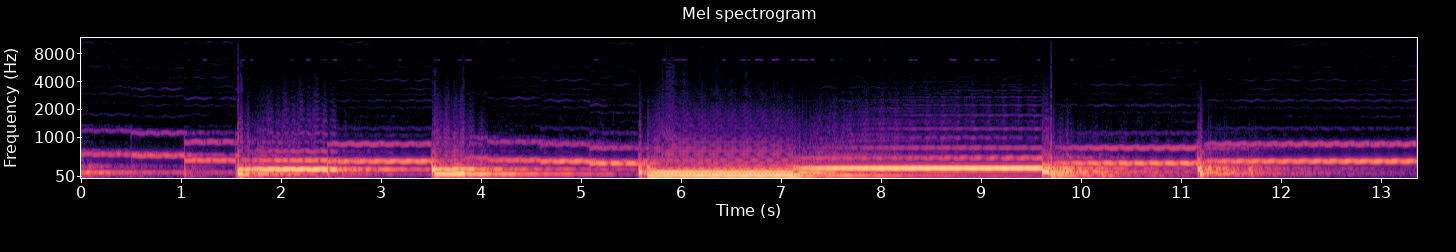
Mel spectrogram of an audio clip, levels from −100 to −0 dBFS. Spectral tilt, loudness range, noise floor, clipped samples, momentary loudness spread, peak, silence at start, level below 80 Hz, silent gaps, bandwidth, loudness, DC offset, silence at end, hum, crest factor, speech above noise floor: -15 dB/octave; 7 LU; -40 dBFS; under 0.1%; 16 LU; -6 dBFS; 0 s; -26 dBFS; none; 1.3 kHz; -17 LUFS; under 0.1%; 0 s; none; 12 dB; 23 dB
